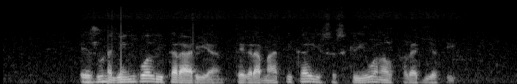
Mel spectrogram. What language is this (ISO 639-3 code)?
cat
